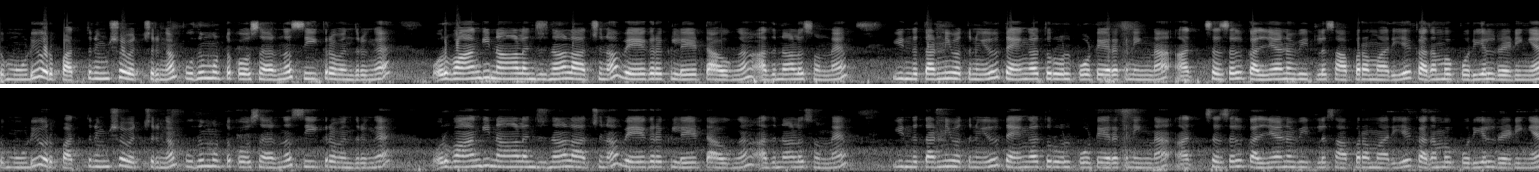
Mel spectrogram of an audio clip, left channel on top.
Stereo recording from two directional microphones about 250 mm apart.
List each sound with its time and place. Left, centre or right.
0.0 s a woman's voice: centre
